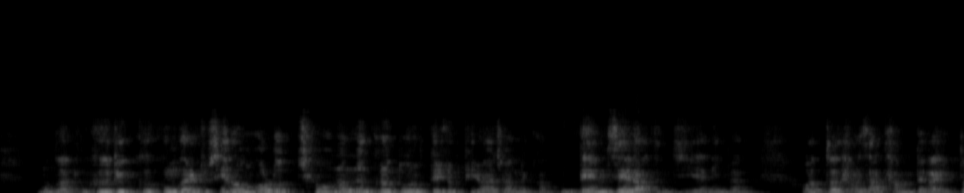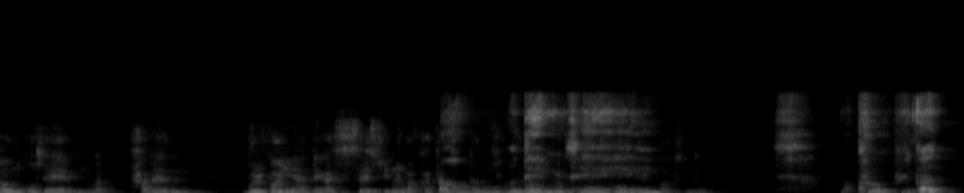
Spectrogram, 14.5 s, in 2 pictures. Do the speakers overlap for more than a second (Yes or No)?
Yes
